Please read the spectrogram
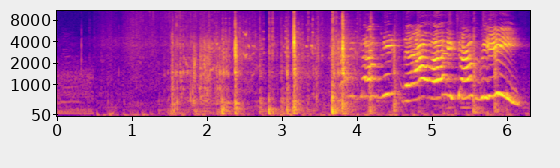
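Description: Clicks and knocks of an apartment front door being unlocked and opened. From about four seconds in, a young child gives high-pitched, excited cries whose pitch wavers up and down.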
